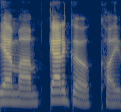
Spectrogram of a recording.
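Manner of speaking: flat, expressionless tone. Retelling a son's quick reply on the phone: imitating a deadpan reply. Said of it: "so deadpan".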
